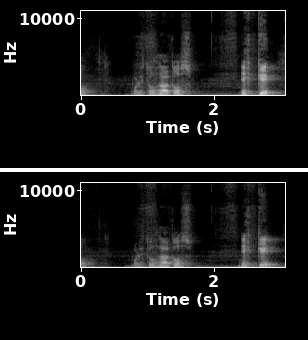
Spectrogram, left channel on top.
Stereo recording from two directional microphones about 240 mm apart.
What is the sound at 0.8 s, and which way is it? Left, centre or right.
Speech, left.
